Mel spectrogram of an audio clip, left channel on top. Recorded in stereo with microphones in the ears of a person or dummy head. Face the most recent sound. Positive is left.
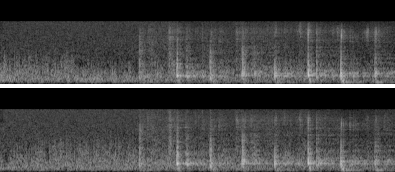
turn(degrees=20)  # may be behind; listen again after turning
